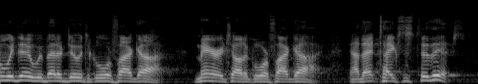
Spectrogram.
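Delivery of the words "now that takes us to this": ordinary talk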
